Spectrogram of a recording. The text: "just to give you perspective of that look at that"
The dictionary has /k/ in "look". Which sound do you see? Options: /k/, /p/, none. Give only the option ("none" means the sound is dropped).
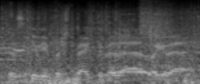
none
